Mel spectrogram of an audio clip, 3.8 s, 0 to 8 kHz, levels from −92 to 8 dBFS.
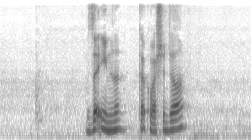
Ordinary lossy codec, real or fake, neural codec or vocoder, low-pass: none; fake; codec, 16 kHz, 2 kbps, FunCodec, trained on LibriTTS, 25 frames a second; 7.2 kHz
